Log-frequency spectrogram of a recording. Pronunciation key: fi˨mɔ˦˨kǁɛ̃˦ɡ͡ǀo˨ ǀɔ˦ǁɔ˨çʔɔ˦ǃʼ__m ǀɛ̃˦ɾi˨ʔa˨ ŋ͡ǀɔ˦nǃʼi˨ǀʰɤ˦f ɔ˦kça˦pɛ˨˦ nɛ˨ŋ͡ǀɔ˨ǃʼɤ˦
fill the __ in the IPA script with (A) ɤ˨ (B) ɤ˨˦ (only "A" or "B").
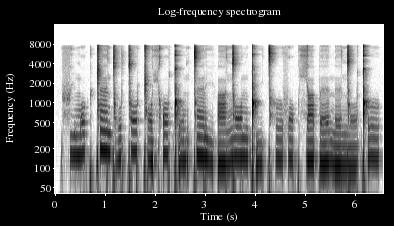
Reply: A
